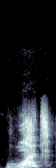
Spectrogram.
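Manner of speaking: hammed-up birthday excitement; excited surprise. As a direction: make a big show of astonished delight. Reacts to a viewer's birthday news.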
